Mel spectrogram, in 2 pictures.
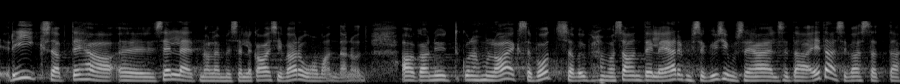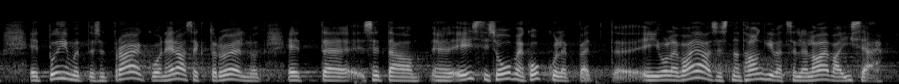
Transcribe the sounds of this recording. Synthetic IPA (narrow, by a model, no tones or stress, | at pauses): riːksɑːb̥̚t̪e̞ɦɑse̞lːeːt̪me̞o̞le̞me̞se̞lːekɑːsʲivɑɾuo̞mɑ̰nd̪̥ɑnṵd̪̥ | ɑɡ̥ɑnyːd̪̥kunɑhmulːɑe̞ɡsɑːbo̞t̪sɑvɤjbolːɑmɑsɑːnt̪e̞jlːejærɡ̥misekysʲimuse̞ɑjɑlse̞d̪̥ɑe̞d̪̥ɑsivɑst̪ɑt̪ːˑɑe̞t̪̚pɤɦimɤt̪ːˑes̬et̪̚prɾɑe̞ɡ̥uo̞ne̞ɾɑse̞k̚t̪o̞ɾøe̞lnud̪̥e̞t̪ːse̞d̪̥ɑe̞ːsʲt̪iso̞ːme̞ko̞kːule̞pːˑe̞t̪e̞jo̞le̞vɑjɑse̞st̪nɑd̪̥hɑŋɡivɑd̪̥se̞lːe̞lɑe̞vɑise̞̰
